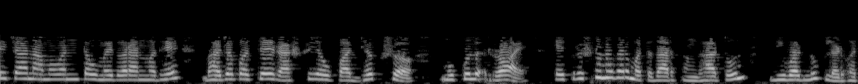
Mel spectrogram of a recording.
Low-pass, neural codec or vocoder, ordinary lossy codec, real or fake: 3.6 kHz; none; none; real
